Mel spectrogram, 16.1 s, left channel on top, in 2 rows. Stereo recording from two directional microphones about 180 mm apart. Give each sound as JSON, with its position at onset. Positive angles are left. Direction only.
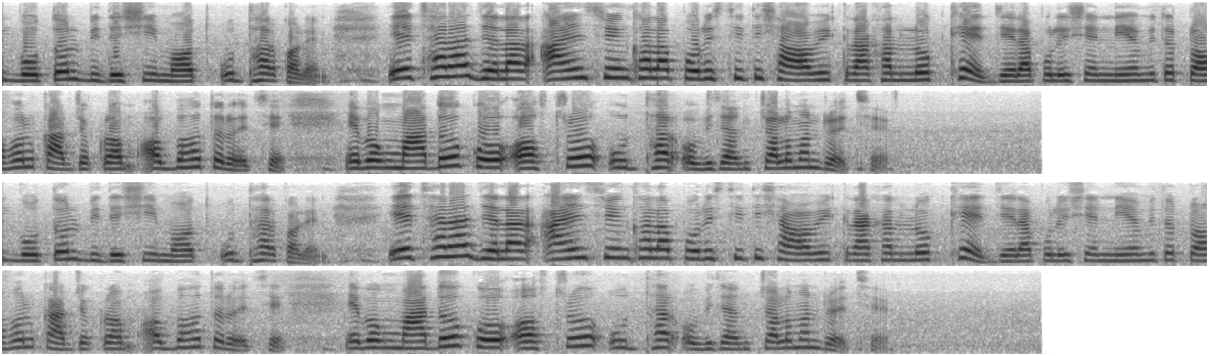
{"t": 0.1, "sound": "speech", "side_deg": 20}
